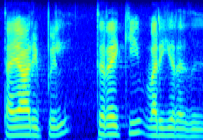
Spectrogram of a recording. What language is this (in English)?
Tamil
